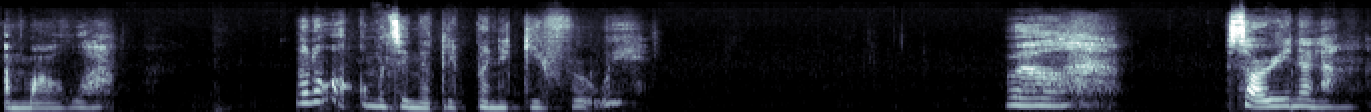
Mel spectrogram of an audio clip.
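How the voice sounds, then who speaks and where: A woman's voice: medium pitch, sing-song, measured pace, fairly bright tone, slight background noise. A woman playing a sensible, loyal young student in a radio drama, earnest and conversational, with a Cebuano accent. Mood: wary.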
